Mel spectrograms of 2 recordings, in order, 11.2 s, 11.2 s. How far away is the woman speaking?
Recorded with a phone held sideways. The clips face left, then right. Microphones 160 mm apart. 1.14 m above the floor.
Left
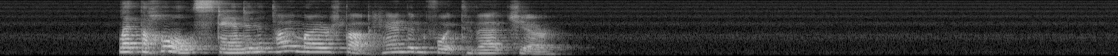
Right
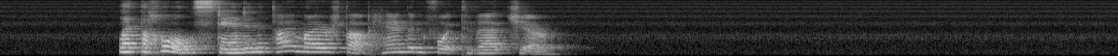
About 1.4 m.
